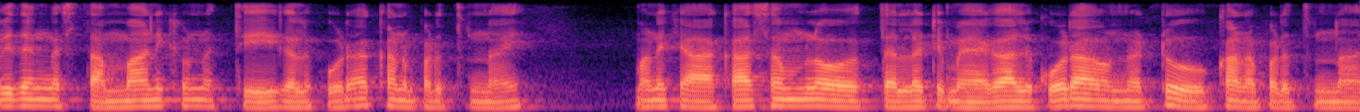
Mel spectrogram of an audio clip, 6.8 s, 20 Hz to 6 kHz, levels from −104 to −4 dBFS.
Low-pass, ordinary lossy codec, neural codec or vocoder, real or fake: 5.4 kHz; none; none; real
